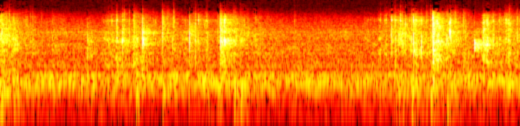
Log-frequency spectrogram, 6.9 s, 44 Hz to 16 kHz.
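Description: A solid white bar of soap, now mostly plain, is held in the hand and cut and scraped with a yellow utility knife blade. A steady, soft, bright scraping hiss runs throughout, broken by sharp, crisp clicks and snaps as the blade bites into the soap, with the loudest near the 3-second mark and again around 5.5 to 6 seconds.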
